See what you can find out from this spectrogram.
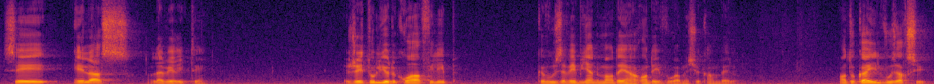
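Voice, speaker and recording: An actor playing a shrewd, authoritative detective in a 1960s French radio drama, theatrical, deliberate and accusatory. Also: male voice, low voice, lively intonation. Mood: stern, explaining.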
